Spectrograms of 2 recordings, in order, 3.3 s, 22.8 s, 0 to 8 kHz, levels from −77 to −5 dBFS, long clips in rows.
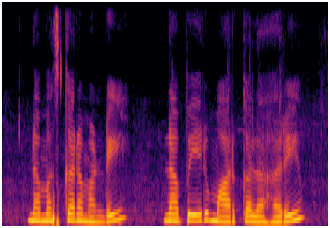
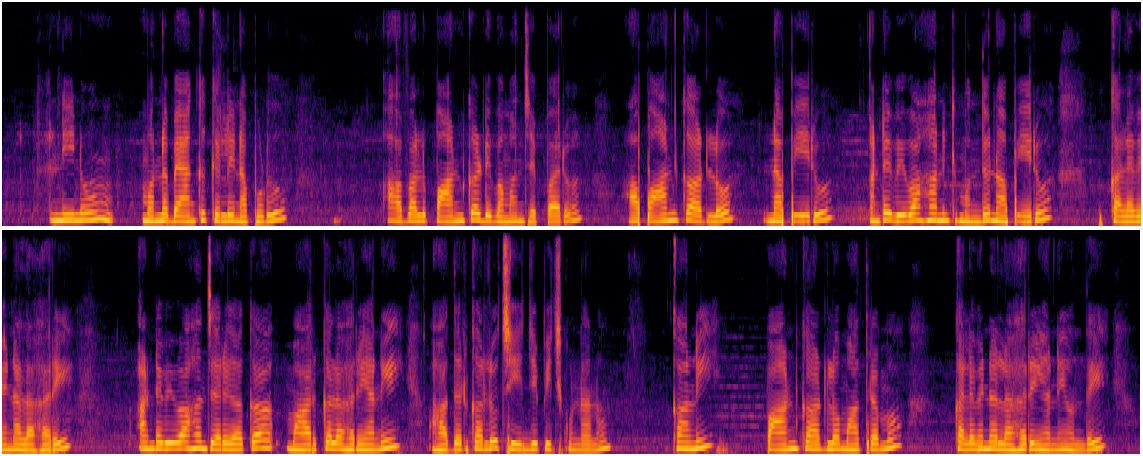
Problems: none marked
